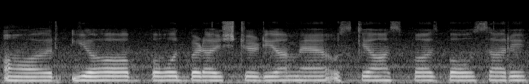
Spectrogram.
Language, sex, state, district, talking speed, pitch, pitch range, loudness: Hindi, female, Chhattisgarh, Raipur, 115 wpm, 185 Hz, 185-190 Hz, -16 LUFS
